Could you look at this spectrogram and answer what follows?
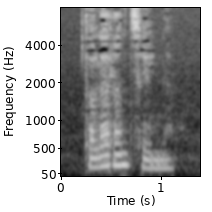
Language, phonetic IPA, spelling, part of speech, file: Polish, [ˌtɔlɛrãnˈt͡sɨjnɨ], tolerancyjny, adjective, LL-Q809 (pol)-tolerancyjny.wav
